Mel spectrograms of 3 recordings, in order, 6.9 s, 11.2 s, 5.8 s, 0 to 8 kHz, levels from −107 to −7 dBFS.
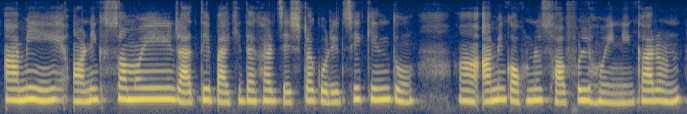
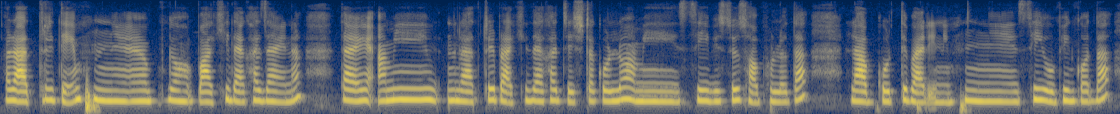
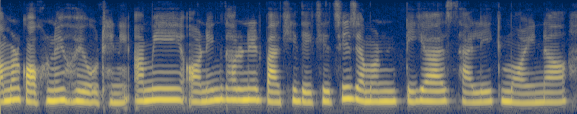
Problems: constant background noise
